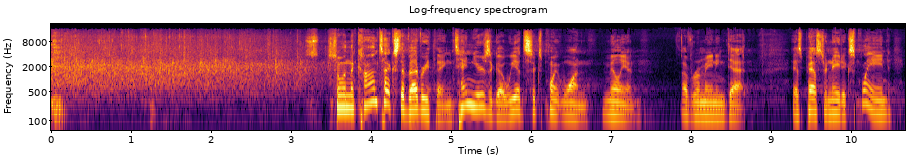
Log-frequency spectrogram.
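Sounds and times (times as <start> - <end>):
clapping: 0.0 - 3.6
speech: 3.2 - 10.6.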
